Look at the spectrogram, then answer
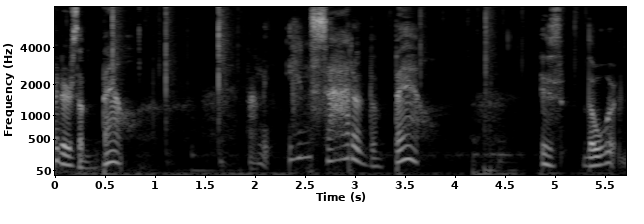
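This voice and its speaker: A man's voice: mid-range voice, voice pushed up. Man putting on a folksy, drawling homeless drifter. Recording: noisy, keyboard clicks.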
